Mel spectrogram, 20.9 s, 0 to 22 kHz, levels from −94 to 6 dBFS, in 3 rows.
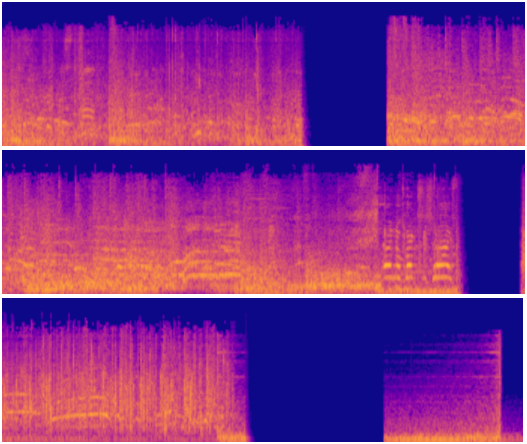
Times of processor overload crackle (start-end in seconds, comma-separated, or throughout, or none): none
